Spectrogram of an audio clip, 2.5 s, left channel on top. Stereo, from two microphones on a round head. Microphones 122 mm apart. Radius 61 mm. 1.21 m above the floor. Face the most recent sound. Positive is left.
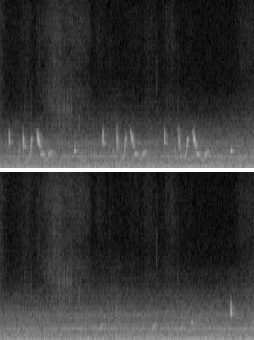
turn(degrees=-5)  # may be behind; listen again after turning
